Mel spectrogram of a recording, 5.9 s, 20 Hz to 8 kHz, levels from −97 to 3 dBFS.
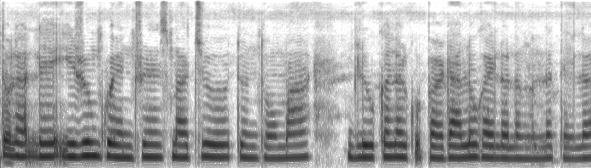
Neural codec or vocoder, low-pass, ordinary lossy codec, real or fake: codec, 16 kHz, 16 kbps, FreqCodec, smaller model; none; none; fake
